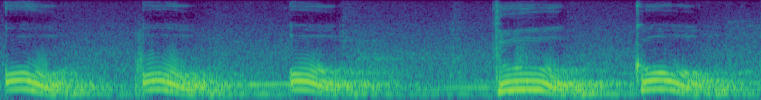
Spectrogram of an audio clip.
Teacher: kalau U dia intimam syafatain, yaitu bibirnya monyong dulu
